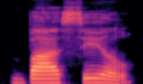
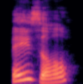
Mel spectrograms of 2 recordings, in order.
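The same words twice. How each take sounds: First: Basil said bah-SEEL; Basil with an open 'ah' and a long 'ee'; corrected pronunciation. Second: Basil said BAY-zul; Basil with a long 'ay' and a buzzed z; mistaken pronunciation. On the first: Shown as a demonstration. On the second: Real, not acted. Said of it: "Oh, I'm sorry".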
